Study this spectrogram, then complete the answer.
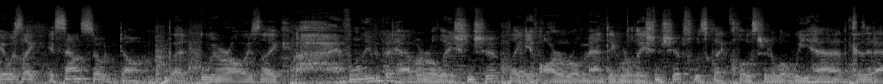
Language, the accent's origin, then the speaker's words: English; Saskatchewan, Canada; a lot of people from the hardcore scene that I grew up in Saskatchewan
